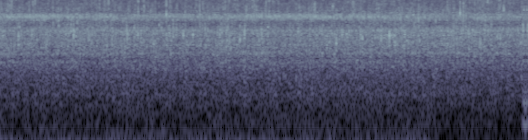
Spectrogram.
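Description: Chicken frying in hot oil, a steady sizzle with fine crackling. A low rumble underneath stops about four seconds in.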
